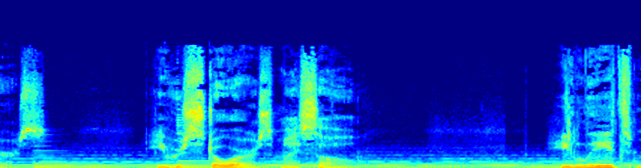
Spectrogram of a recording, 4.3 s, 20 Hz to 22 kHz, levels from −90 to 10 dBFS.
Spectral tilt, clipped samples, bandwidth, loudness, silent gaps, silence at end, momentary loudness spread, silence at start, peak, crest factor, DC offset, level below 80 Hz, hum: -4.5 dB/octave; under 0.1%; 16.5 kHz; -24 LUFS; none; 0 s; 18 LU; 0 s; -8 dBFS; 18 dB; under 0.1%; -62 dBFS; none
